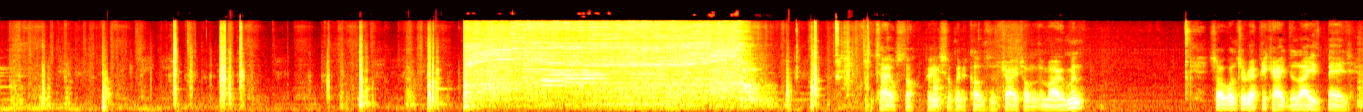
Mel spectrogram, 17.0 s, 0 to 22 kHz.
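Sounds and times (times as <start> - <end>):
table saw cutting wood: 5.8 - 9.7.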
